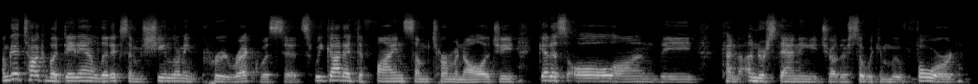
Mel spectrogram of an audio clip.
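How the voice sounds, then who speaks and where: A middle-aged Canadian professor with a Canadian accent gives a lively, chatty seminar lecture, enthusiastic and quick to poke fun at himself. His voice sits at medium pitch, and he talks fairly quickly with few pauses.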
